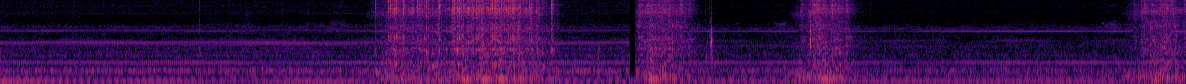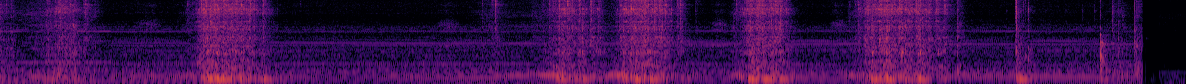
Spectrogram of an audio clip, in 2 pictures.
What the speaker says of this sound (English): The double hem must be sewn with a straight stitch on a sewing machine.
